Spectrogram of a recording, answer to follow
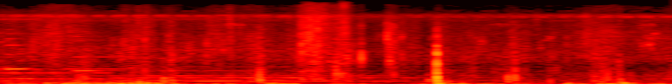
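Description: Footsteps crunching over dry, cracked earth clods and grass at an irregular pace, with one sharper crunch near the middle. Faint background music plays underneath.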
